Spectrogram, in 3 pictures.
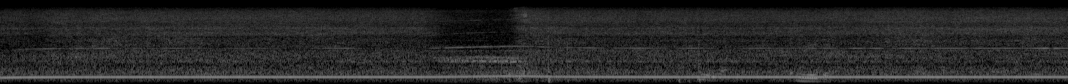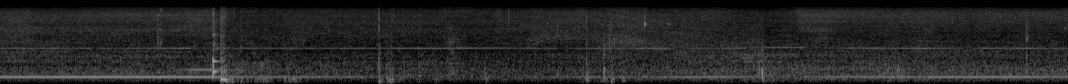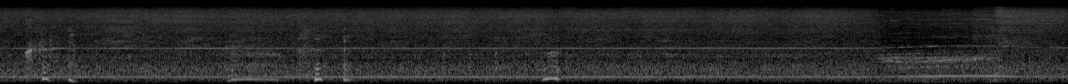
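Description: Vacuum cleaner running steadily with a constant hum and high whine as its hose nozzle is worked over a cat's fur. The pitch lifts briefly a few seconds in, and a few sharp knocks come through from about halfway.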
